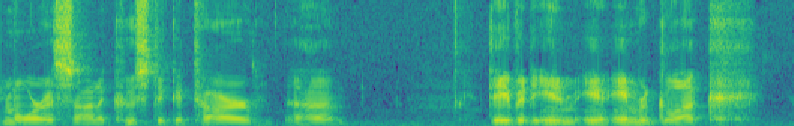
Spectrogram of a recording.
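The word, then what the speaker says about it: Immergluck: on acoustic guitar David immigruck I think it's I pronounce his name emmer Gluck on pedal steel guitar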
